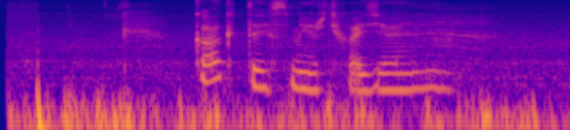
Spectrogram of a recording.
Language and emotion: Russian, sad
